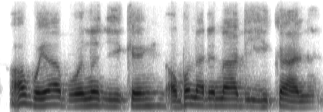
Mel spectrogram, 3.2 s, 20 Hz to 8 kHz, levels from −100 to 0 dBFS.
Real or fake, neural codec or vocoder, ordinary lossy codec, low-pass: fake; codec, 16 kHz, 2 kbps, X-Codec, HuBERT features, trained on LibriSpeech; Opus, 32 kbps; 7.2 kHz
